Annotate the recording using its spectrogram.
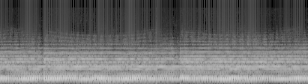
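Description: Instrumental music: a sustained, brass-like synth chord held steady, with no drum beat.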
